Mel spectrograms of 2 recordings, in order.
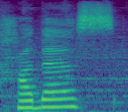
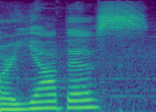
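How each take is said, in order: First: The name begins with an H sound. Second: The name begins with a Y sound. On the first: "a J that's pronounced like an H" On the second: "or a Y"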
